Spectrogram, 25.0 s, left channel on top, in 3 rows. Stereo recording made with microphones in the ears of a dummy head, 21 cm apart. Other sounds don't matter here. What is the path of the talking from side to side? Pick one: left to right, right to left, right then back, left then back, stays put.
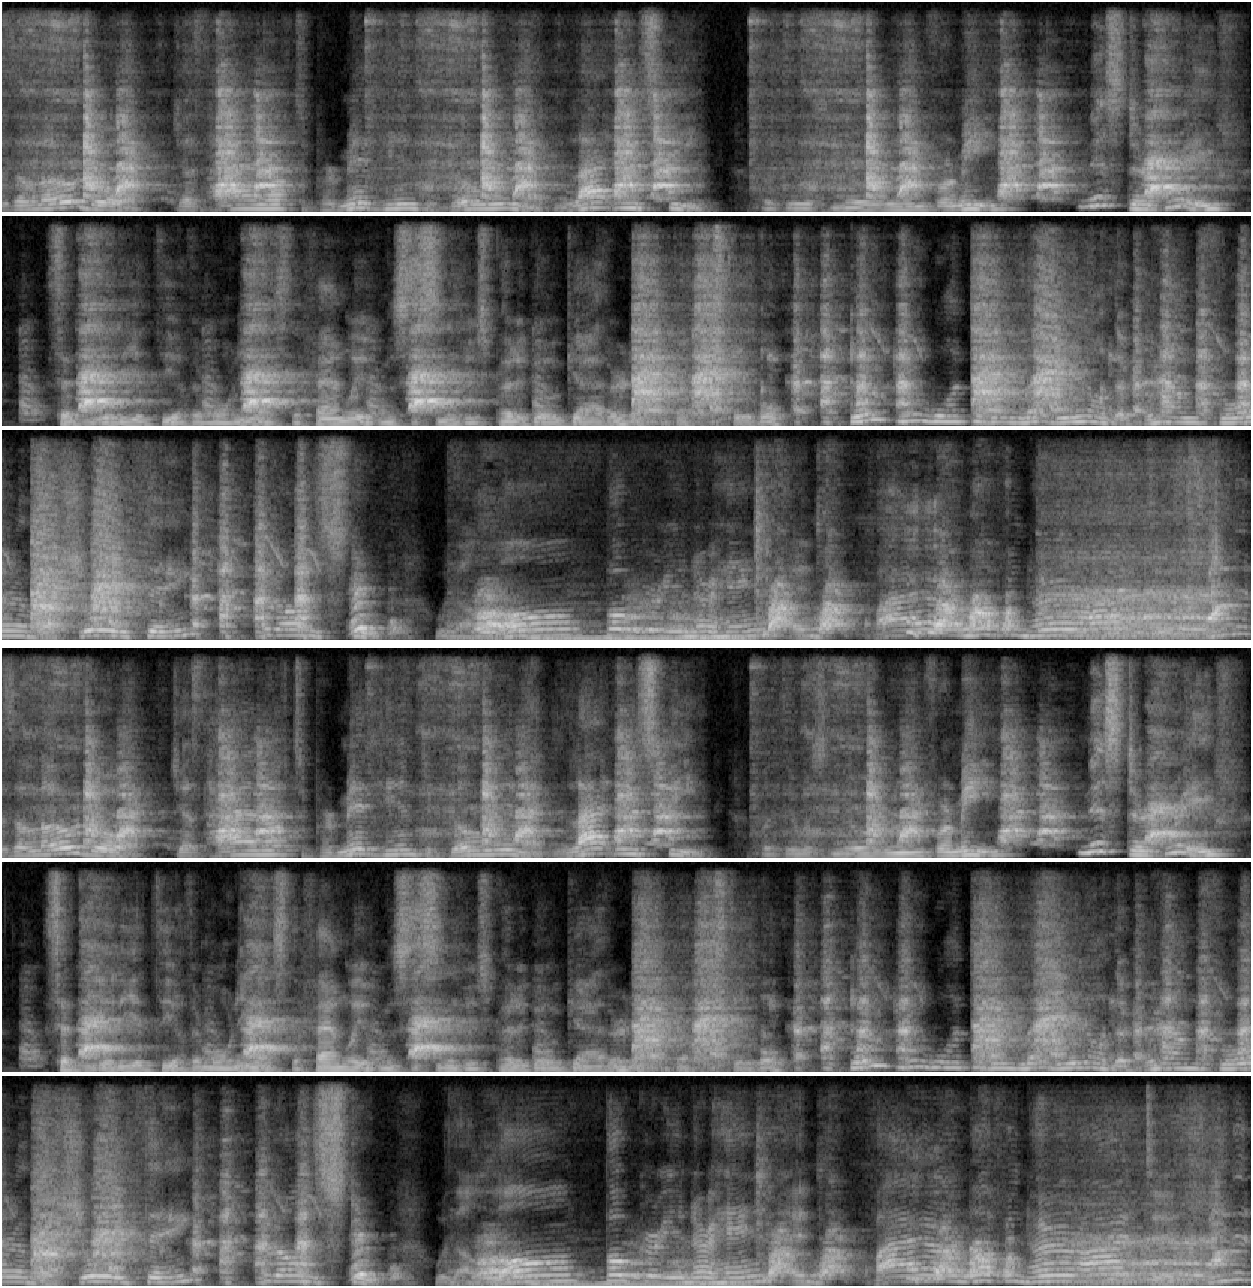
left then back.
